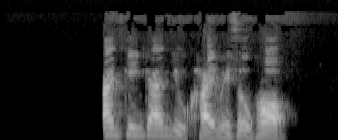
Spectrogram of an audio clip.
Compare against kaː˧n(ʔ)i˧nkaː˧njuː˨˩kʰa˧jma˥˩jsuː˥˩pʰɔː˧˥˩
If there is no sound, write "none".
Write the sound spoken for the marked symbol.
k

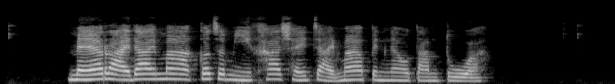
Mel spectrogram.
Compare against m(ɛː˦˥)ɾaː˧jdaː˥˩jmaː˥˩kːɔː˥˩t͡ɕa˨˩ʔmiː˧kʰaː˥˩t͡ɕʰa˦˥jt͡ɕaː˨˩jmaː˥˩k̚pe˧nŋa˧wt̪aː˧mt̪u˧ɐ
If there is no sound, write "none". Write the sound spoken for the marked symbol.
ɛː˦˥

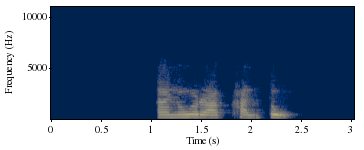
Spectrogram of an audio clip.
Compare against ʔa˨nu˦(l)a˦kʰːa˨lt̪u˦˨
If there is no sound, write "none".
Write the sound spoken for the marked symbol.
ɾ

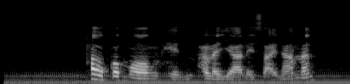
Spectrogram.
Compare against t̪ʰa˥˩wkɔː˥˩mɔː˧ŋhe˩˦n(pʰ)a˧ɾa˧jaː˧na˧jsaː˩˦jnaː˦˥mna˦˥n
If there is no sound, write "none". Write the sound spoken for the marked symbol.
pʰ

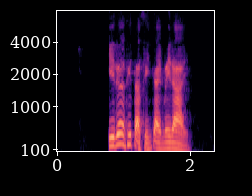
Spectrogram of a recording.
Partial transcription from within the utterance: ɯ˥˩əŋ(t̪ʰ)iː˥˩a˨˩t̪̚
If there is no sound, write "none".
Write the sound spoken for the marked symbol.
t̪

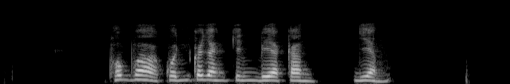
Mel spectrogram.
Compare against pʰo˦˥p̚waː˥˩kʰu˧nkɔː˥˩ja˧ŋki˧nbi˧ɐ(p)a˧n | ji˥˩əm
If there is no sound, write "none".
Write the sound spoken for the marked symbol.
k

